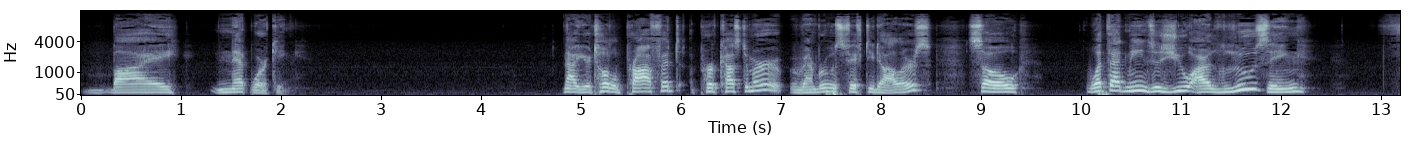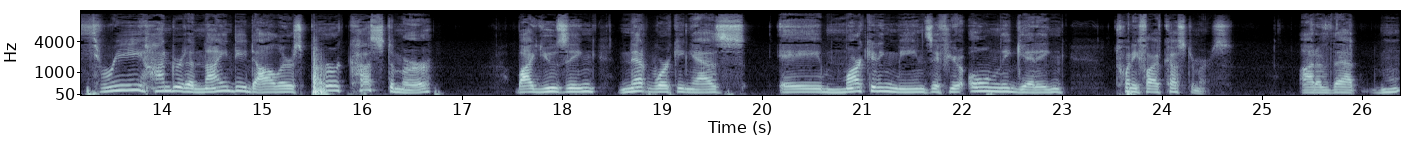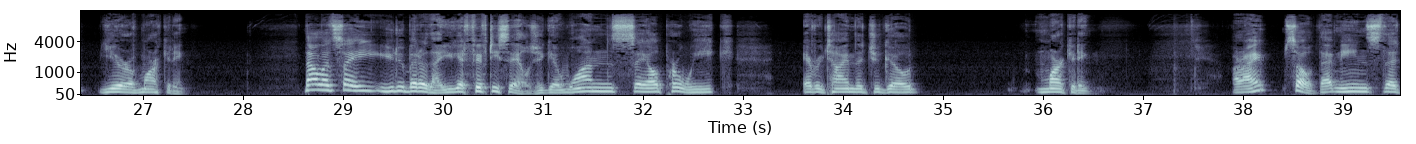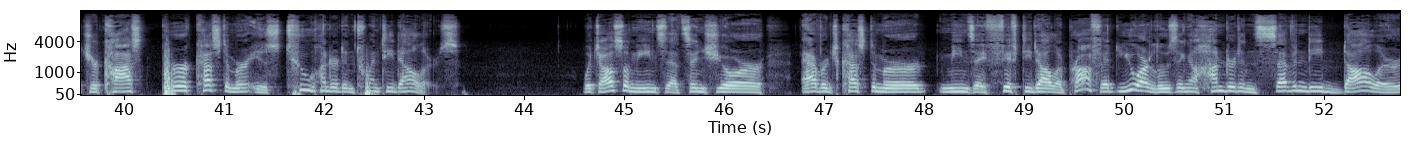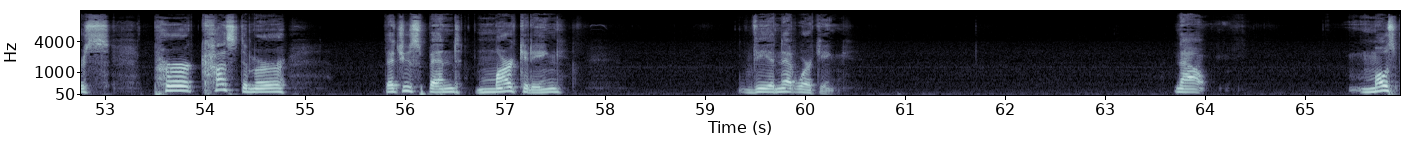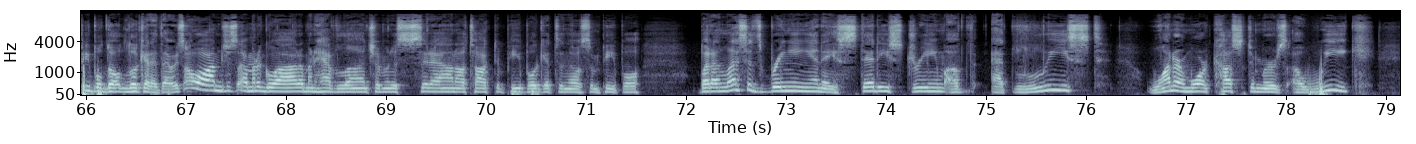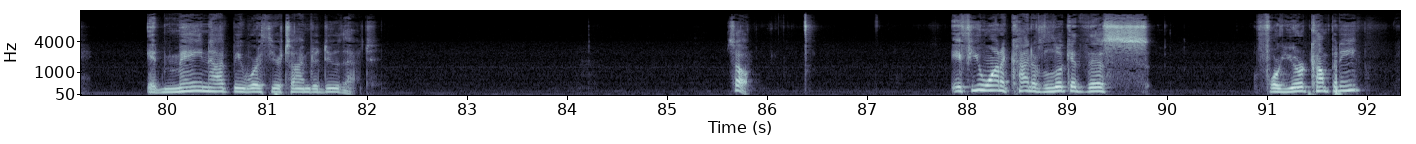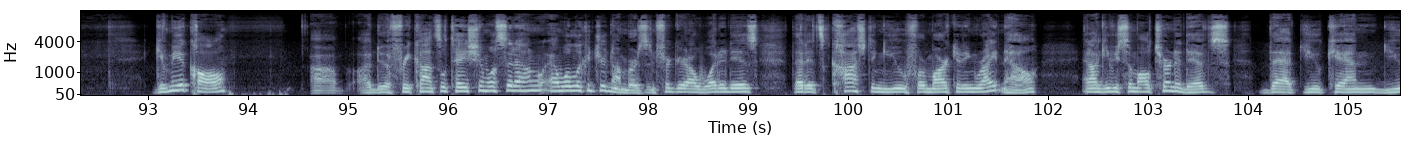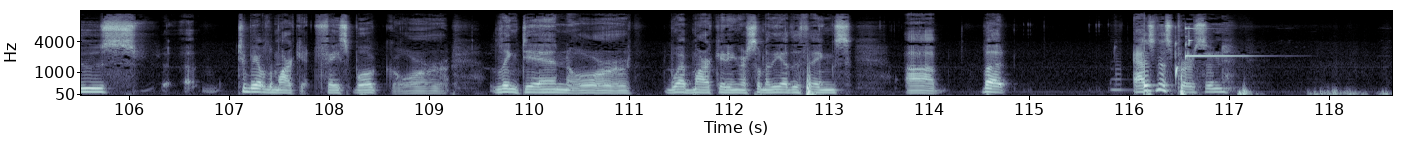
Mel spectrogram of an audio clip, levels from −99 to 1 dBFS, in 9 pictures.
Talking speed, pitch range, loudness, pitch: 125 wpm, 120-160 Hz, -20 LUFS, 140 Hz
